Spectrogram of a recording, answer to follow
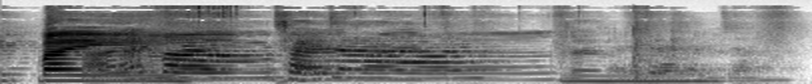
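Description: A woman singing a playful chant of repeated syllables in a high, childlike voice, holding long notes with short breaks between them.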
